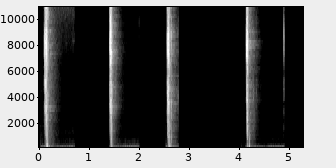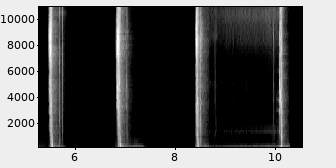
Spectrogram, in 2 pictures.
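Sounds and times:
plastic lighter: 0:01.4 - 0:01.6, 0:02.6 - 0:02.8, 0:05.5 - 0:05.8, 0:06.8 - 0:07.1, 0:08.4 - 0:08.8, 0:09.9 - 0:10.4.

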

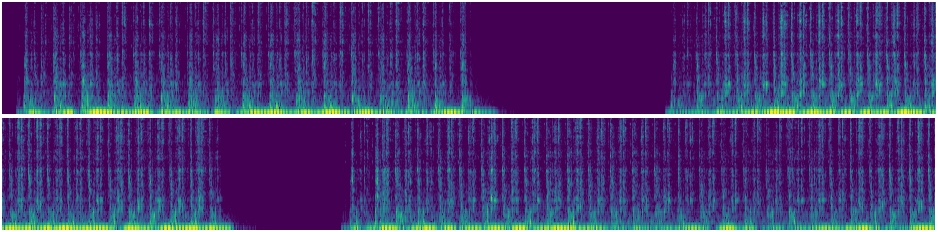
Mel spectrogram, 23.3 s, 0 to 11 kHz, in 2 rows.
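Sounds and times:
old treadle sewing machine for clothes: 0:00.2 - 0:05.7, 0:08.3 - 0:14.4, 0:16.0 - 0:23.3.

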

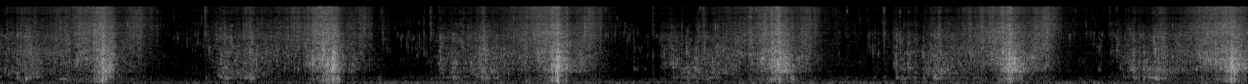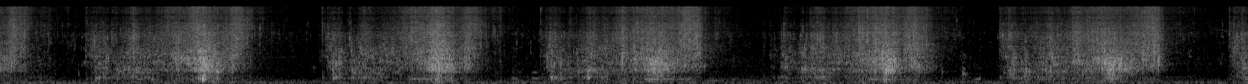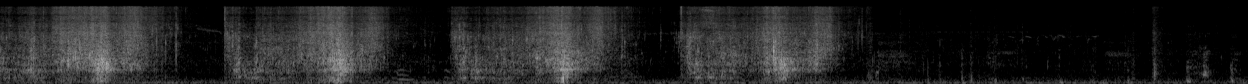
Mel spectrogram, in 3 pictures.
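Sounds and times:
water splashing in the old days: 0:00.0 - 0:33.7.

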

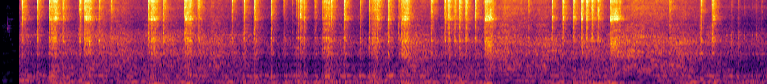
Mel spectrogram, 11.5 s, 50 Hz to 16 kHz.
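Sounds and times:
motorbike engine: 0:00.3 - 0:11.4.

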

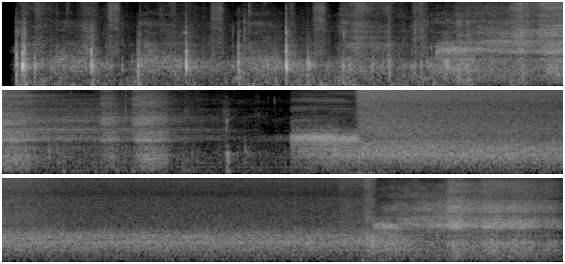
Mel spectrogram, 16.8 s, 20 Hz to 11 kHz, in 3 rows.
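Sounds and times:
clothes iron ironing clothes: 0:00.0 - 0:16.8.

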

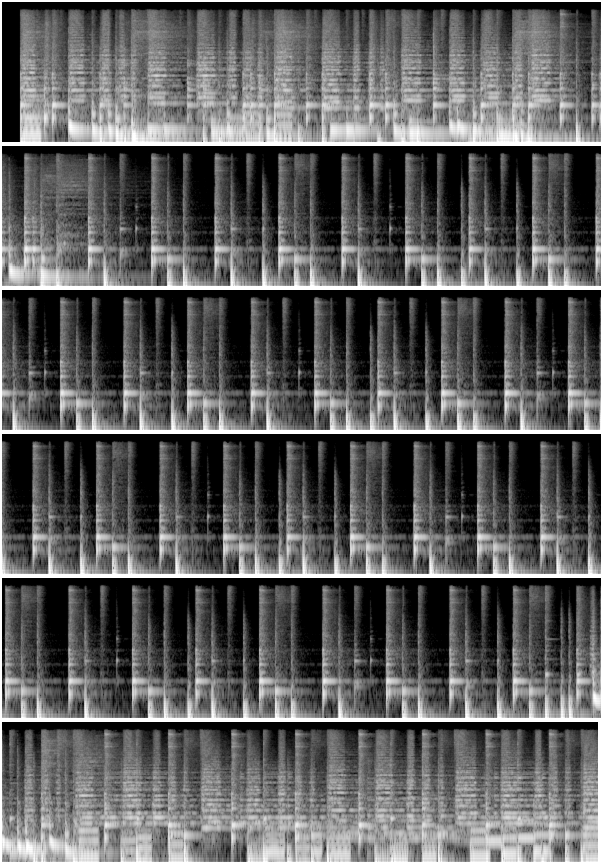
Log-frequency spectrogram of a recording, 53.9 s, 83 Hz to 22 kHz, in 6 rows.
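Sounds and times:
cha cha cha music: 0:00.3 - 0:53.8.

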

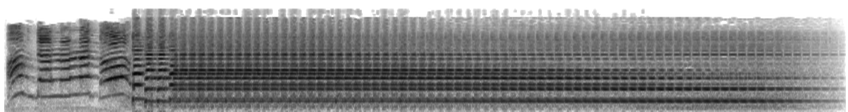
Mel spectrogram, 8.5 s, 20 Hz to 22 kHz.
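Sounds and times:
bus horn melody: 0:01.3 - 0:08.4.

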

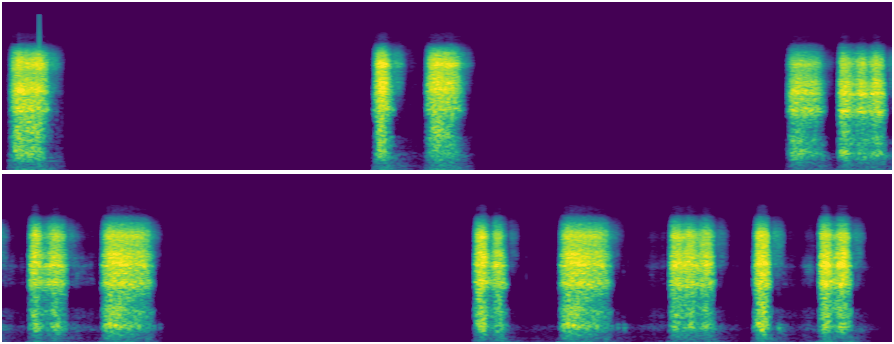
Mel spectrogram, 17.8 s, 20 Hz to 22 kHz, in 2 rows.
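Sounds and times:
sniffing through the nose: 0:00.1 - 0:00.7, 0:03.8 - 0:04.8, 0:07.9 - 0:10.6, 0:13.7 - 0:17.6.

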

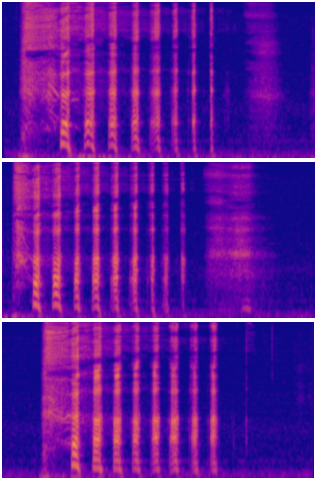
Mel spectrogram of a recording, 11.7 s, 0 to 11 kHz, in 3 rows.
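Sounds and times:
kindly laughter of an elderly man: 0:00.2 - 0:03.0, 0:03.9 - 0:06.3, 0:08.3 - 0:10.7.

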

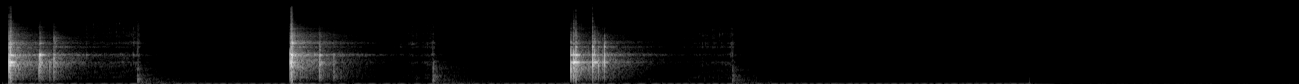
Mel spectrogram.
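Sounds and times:
wooden stick thrown onto the ground: 0:00.0 - 0:01.6, 0:02.9 - 0:04.6, 0:05.7 - 0:07.6.

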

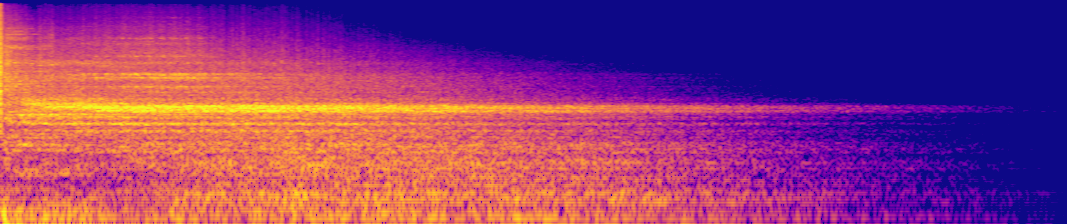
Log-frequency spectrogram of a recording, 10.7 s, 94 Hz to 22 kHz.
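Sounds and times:
long echoing eerie boom: 0:00.0 - 0:06.8.

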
